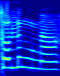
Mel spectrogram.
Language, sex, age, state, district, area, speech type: Tamil, female, 18-30, Tamil Nadu, Tiruchirappalli, rural, spontaneous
